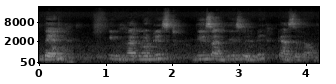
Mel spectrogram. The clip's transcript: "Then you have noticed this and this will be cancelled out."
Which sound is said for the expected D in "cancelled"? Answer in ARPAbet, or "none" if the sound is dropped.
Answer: none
